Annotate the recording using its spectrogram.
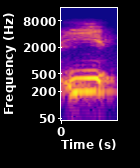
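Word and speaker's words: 一: four five number one how do you read it ah very good e right but if you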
